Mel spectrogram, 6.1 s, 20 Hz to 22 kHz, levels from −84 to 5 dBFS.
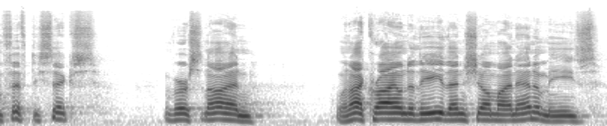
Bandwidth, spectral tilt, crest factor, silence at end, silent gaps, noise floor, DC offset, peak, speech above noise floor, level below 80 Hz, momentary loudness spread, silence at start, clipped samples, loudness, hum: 16 kHz; -5.5 dB/octave; 18 dB; 0.15 s; none; -65 dBFS; under 0.1%; -6 dBFS; 42 dB; -70 dBFS; 12 LU; 0 s; under 0.1%; -23 LUFS; none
